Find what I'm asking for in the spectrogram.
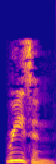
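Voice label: "reason", American English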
